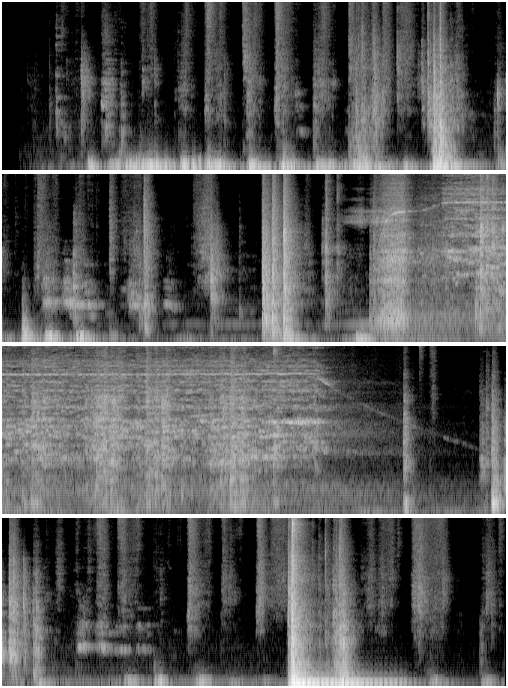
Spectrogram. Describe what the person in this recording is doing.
I opened the bedroom door. I went to the window. I opened the window. I took the vacuum clearner from the station and turned it on, vacuumed, put it back to into the station. I closed the window.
